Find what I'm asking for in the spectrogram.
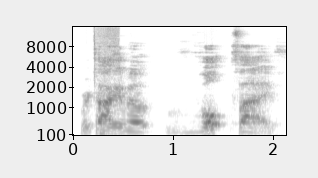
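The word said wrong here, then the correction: Voltes V: Is that how that's pronounced? – Yeah, it's 5. – It's spelled V-O-L-T-E-S space V. – Yeah, sorry, Voltes 5.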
